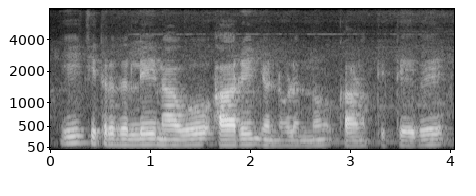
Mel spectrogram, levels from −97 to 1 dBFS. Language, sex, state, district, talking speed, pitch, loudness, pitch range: Kannada, male, Karnataka, Bangalore, 90 wpm, 105 Hz, -19 LUFS, 100-115 Hz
